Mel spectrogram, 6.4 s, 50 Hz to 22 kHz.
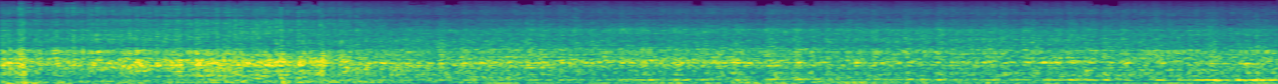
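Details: Jouef HO-scale Class 21/29 model locomotive on the layout after servicing, with no replacement motor available. A continuous coarse whirr and steady drone show it turning freely but running loud and rough; normal running with a noisy gearbox.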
